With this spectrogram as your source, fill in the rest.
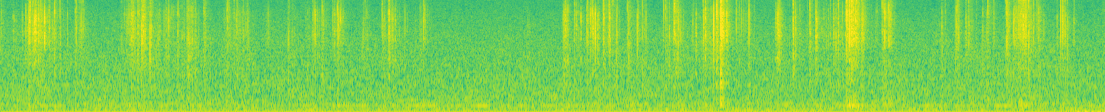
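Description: Fingertips with long nails press and rub across a pile of solid, dark, glossy glass marbles resting on a fuzzy cloth, so the marbles click together. The result is a quiet, scattered stream of bright, crisp clicks with a crinkly rustle between them. Each click dies away almost instantly, with little low end.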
